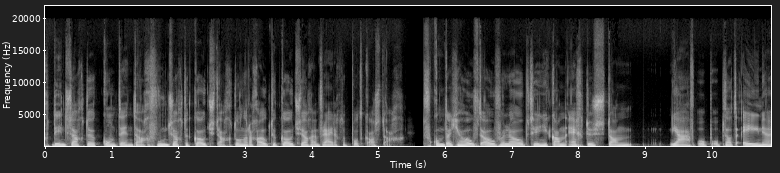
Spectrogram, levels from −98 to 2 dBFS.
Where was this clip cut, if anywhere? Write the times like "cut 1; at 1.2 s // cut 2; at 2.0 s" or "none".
cut 1; at 5.4 s // cut 2; at 9.7 s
